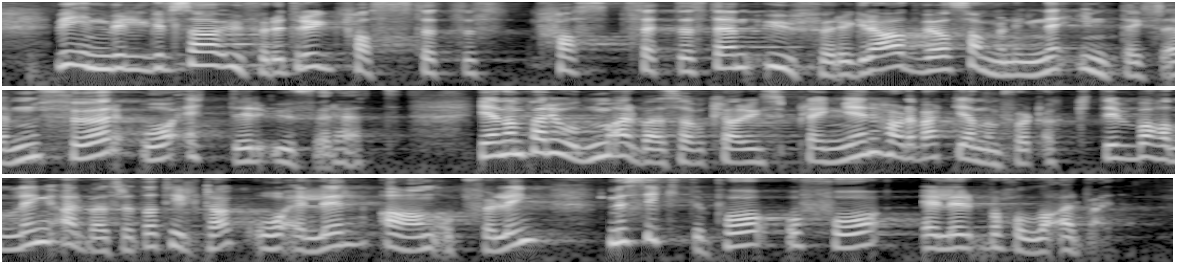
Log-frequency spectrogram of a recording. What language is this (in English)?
Norwegian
